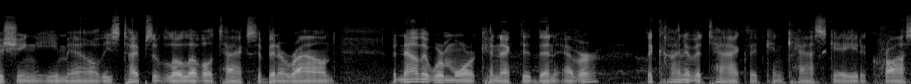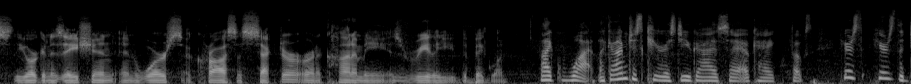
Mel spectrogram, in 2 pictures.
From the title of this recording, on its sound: Broadcasting from the 9/11 Memorial & Museum Summit on Security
